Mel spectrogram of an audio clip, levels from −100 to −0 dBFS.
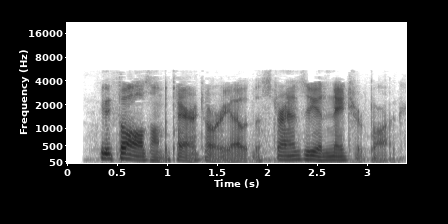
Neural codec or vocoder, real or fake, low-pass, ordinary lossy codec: codec, 16 kHz in and 24 kHz out, 1.1 kbps, FireRedTTS-2 codec; fake; 5.4 kHz; MP3, 32 kbps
